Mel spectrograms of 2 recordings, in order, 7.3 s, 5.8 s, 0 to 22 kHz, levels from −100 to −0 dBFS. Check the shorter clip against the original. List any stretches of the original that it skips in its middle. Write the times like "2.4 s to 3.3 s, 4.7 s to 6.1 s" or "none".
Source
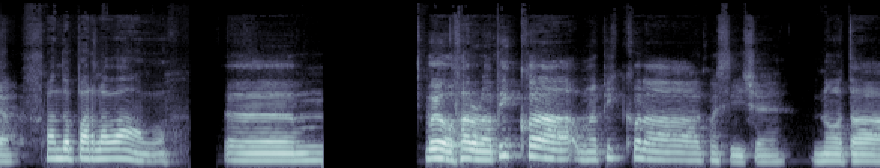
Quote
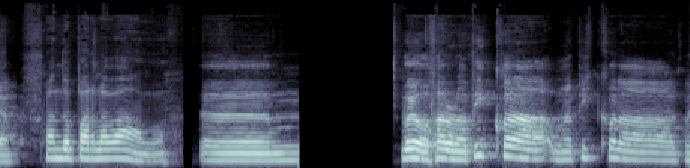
1.5 s to 1.7 s

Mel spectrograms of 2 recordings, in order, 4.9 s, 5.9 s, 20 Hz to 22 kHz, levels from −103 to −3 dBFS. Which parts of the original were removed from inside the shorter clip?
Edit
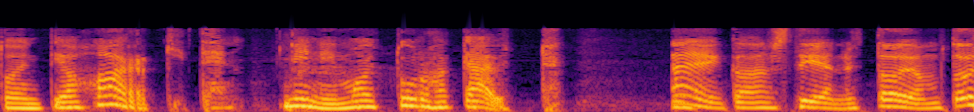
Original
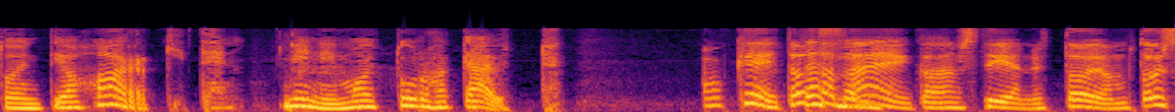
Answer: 3.4 s to 4.3 s

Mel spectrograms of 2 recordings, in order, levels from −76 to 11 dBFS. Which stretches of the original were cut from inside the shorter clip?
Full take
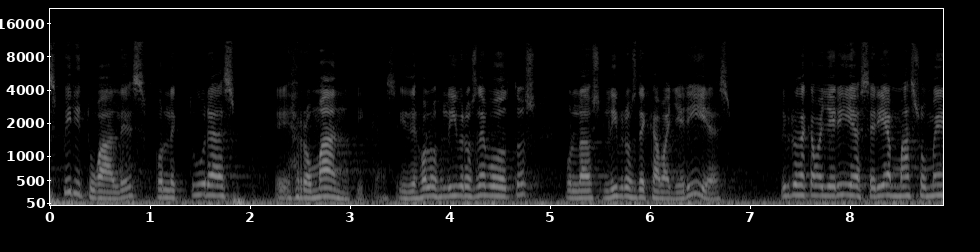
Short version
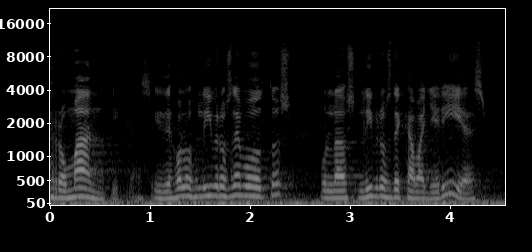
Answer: none

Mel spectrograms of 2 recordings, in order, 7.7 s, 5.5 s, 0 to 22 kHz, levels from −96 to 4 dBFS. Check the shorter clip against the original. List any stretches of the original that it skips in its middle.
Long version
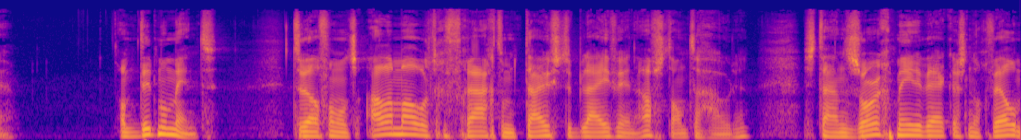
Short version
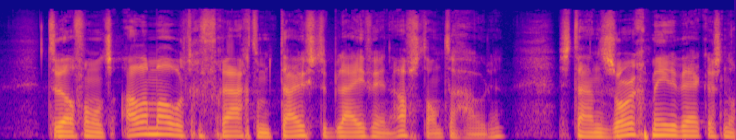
none

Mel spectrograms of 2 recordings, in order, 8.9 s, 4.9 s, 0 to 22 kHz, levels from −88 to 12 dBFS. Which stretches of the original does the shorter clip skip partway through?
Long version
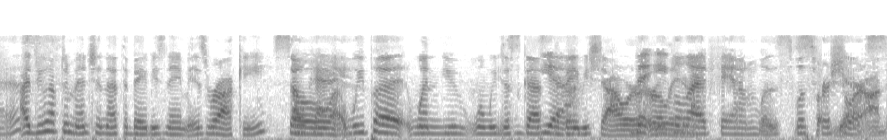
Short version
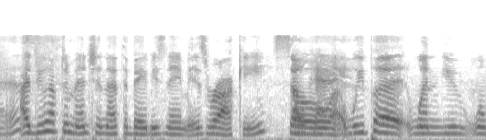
none

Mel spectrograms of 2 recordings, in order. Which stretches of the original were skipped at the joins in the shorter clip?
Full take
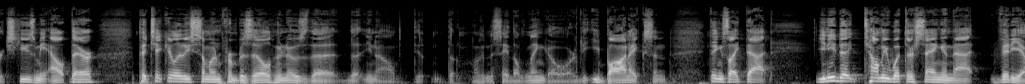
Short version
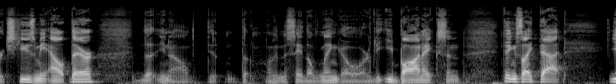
1.3 s to 3.4 s

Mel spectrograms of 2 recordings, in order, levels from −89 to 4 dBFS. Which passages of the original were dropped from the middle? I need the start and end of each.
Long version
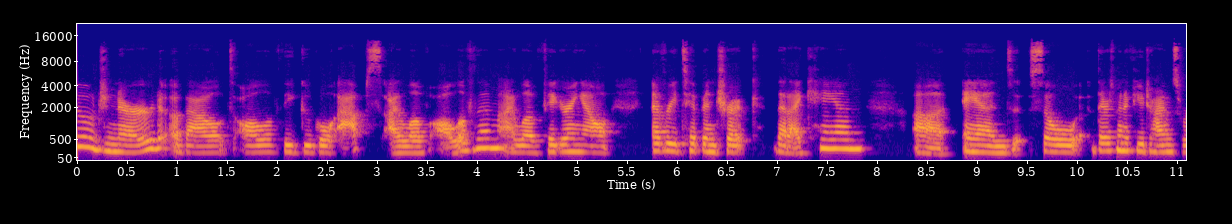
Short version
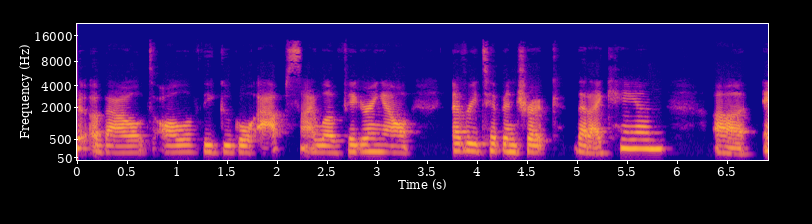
3.0 s to 4.2 s

